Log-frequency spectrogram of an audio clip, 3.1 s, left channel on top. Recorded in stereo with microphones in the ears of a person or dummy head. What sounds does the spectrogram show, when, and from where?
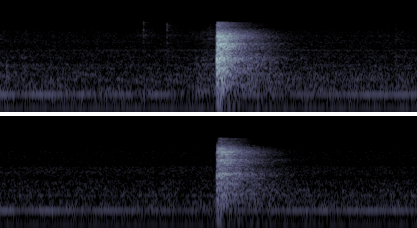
1.6 s a clap: 40° left (ahead or behind), 0.7 m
